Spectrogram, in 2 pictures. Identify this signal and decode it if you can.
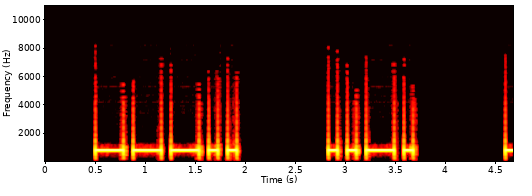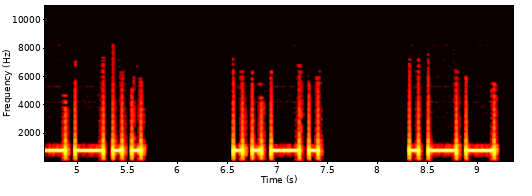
Morse code, heard as a keyed tone, about 13 wpm, spaced as for 7 wpm, 800 Hz. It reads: 8FZFW
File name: LEZIONI / 10 SIGNS / 10A SLASH ws 12wpm 3443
